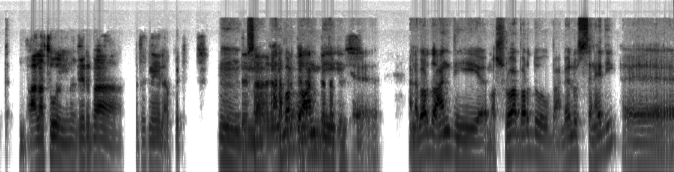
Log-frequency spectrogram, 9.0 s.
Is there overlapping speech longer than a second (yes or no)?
yes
